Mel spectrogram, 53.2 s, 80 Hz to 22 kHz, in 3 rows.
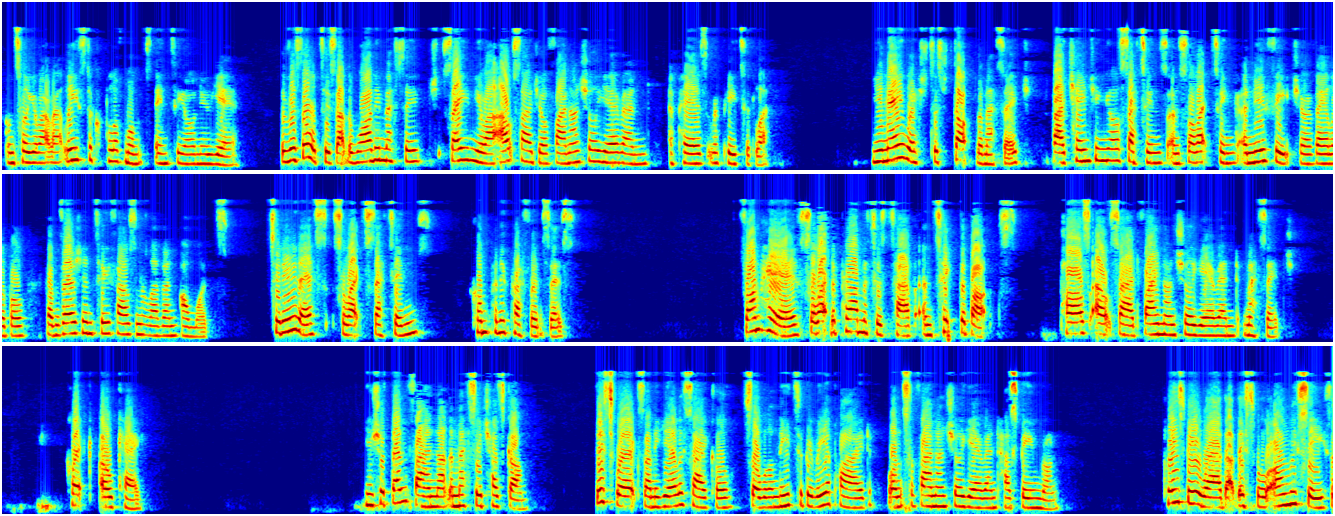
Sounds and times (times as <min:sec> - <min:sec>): Speech: 0:00.0 - 0:03.2, 0:03.8 - 0:10.3, 0:11.6 - 0:20.8, 0:21.4 - 0:23.4, 0:24.0 - 0:25.4, 0:27.6 - 0:35.0, 0:35.8 - 0:37.4, 0:40.3 - 0:42.6, 0:43.4 - 0:49.6, 0:51.0 - 0:53.2.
